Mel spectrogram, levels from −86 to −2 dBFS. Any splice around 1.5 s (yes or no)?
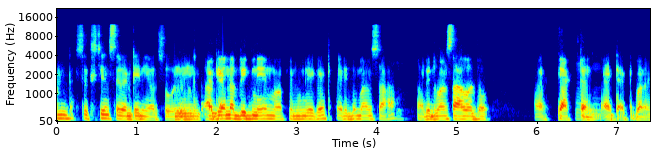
yes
